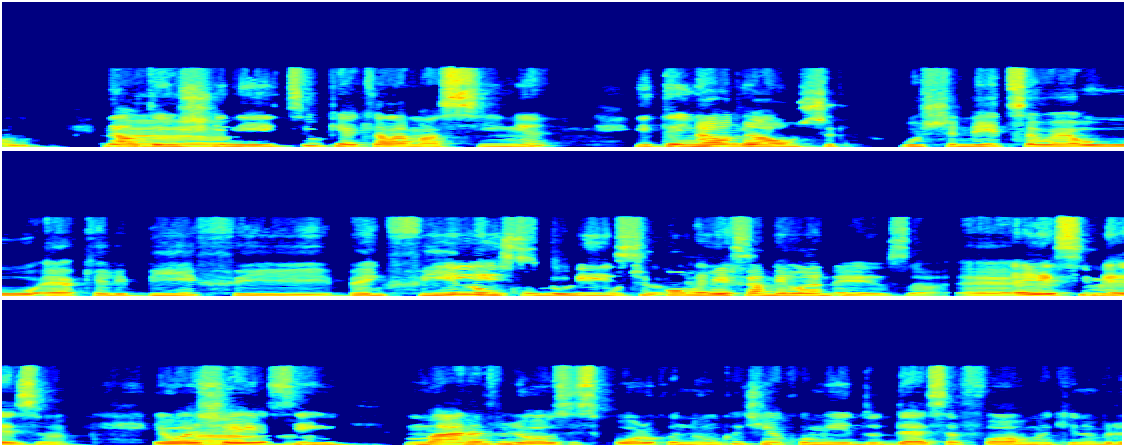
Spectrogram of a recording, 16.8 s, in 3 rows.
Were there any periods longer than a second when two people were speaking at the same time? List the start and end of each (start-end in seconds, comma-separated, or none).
7.8-9.7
